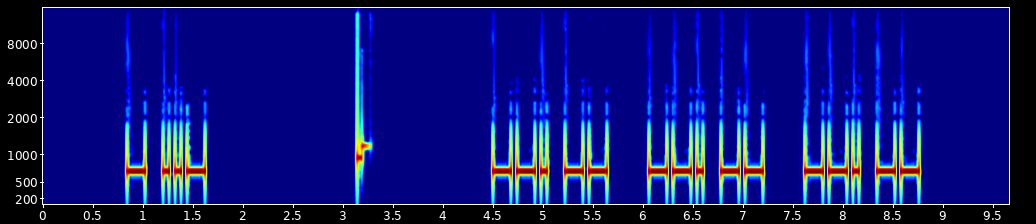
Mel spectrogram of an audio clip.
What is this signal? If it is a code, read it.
Morse code, heard as a keyed tone, about 20 wpm, 700 Hz. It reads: TU GM GM GM
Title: Abbreviations Repeated 3x - 20wpm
